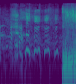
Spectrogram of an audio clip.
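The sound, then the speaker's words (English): A person blows a mouth-made fart noise, a few short voiced sputters followed by a loud, sustained buzzing raspberry, with no other talking. “I was going to make a fart noise.”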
